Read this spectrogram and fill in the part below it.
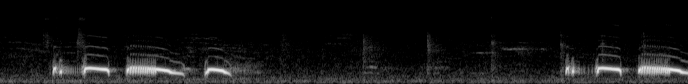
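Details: Spotted dove lure call of the 'kuk 1' type: two cooing phrases, each of clipped soft notes building to a long, drawn-out coo that slides downward, with a quiet pause of about three seconds between them.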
